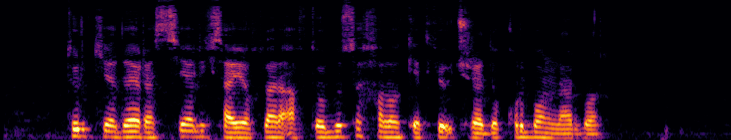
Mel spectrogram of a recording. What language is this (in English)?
Uzbek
